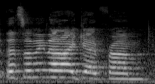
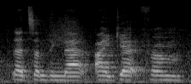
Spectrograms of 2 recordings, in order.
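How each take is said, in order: First: Tearful, voice breaking; laughing through tears; crying. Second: Said in the usual way. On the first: Real, not acted. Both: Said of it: "I did not think that I was gonna be crying today".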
